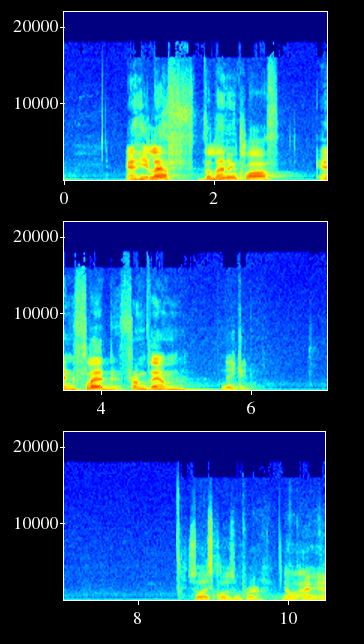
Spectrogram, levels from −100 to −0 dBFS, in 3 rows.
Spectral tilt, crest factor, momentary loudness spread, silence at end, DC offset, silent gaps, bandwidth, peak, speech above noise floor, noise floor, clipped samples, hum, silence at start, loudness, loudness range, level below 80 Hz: -4 dB/octave; 24 dB; 18 LU; 0 s; 0.1%; none; 18 kHz; -4 dBFS; 36 dB; -61 dBFS; under 0.1%; none; 0.85 s; -25 LUFS; 18 LU; -58 dBFS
